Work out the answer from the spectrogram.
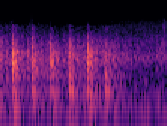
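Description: Knocking on a front door, a steady series of even, hollow raps at a quick regular pace, heard alone without voices.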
